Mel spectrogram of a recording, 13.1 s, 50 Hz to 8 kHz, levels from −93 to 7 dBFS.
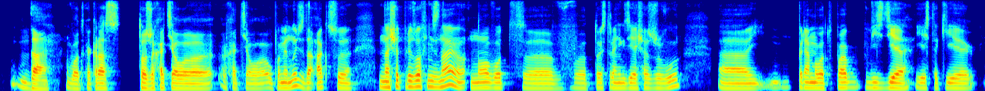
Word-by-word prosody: Да, 115 - +2 0.2
вот 110 -4 -2
как 110 - -6
раз 115 0 +2 0.2
тоже 120 -1 +3
хотел, 115 0 +3
а, 110 0 +2 0.2
хотел, 115 0 -5
а, 115 +2 -2
упомянуть, 125 +5 0
да, 125 0 +2
акцию. 125 -2 -1 0.3
Насчёт 140 +1 +3
призов 150 +1 +4
не 150 - +1
знаю, 145 -1 +3
но 125 +1 +2
вот, 125 0 -2 0.2
э, - - -6 0.6
в 120 -2 -5
той 125 +1 -3
стране, 120 -1 -3
где 120 +1 -1
я 120 - +2
щас 120 +1 -3
живу, 120 +8 -3 0.5
ай, 115 -1 0 0.4
прямо 130 -1 +2
вот 120 0 0
по 130 +1 +1
везде 125 -2 +2
есть 125 -2 -4
такие, 120 -2 -2
120 Hz, 150 wpm, -24 LUFS, 115-130 Hz, 0.6 s, призов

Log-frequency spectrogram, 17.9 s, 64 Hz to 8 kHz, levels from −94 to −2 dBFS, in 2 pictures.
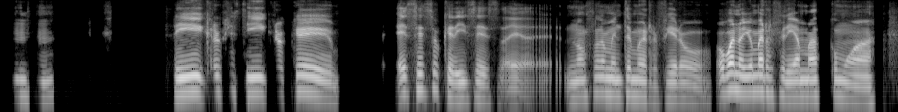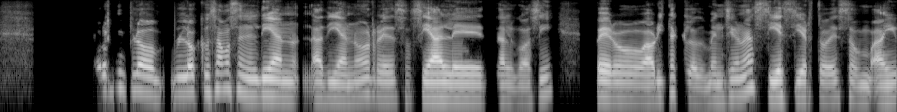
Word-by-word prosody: Ujú. 125 -2 -13 1.2
Sí, 150 +2 +5
creo 155 +1 -2
que 155 - -15
sí, 145 -1 +1
creo 150 - -5
que 145 -8 +4 0.6
es 145 +4 -1
eso 170 +1 -4
que 130 - 0
dices, 115 -2 -4
eh, - - -5 0.3
no 125 +2 -5
solamente 140 -1 -3
me 130 -2 0
refiero 115 -1 -5
o 145 - -2
bueno, 170 -2 +7
yo 150 +1 +2
me 155 - +7
refería 135 -4 -1
más 130 0 +1
como 115 -6 -2
a 100 -1 0 1.2
por 160 - -5
ejemplo, 160 -5 +1
lo 145 +1 +1
que 160 - -7
usamos 175 +1 -1
en 155 - -2
el 135 -1 -1
día 125 -4 +4
a 120 - +2
día, 115 -2 +1
¿no?, 120 +5 -3
redes 120 -2 -3
sociales, 110 -1 +4
algo 105 -1 -4
así, 135 +9 -6 0.4
pero 115 -3 +3
ahorita 120 +7 +1
que - - -13
lo 100 -2 -5
mencionas, 130 - -3
sí 120 - +1
es 125 - +2
cierto 120 -1 -2
eso. 115 -2 -5 0.2
Hay 105 +2 +1
125 Hz, 165 wpm, -26 LUFS, 115-145 Hz, 1.2 s, bueno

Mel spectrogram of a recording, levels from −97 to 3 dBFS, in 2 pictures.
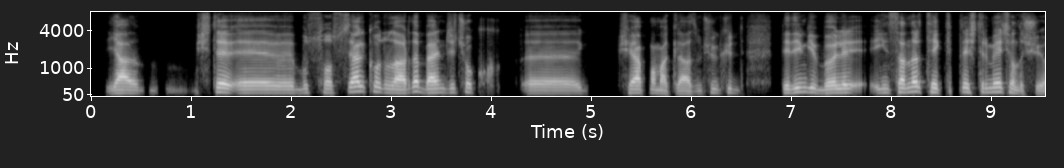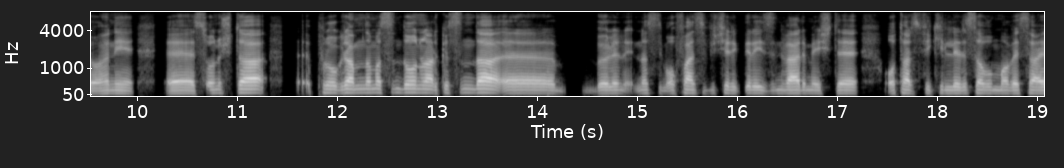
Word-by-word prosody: Ya, 115 -1 +5
ııı, 110 - +1
ııı, 105 - -16 0.5
işte, 150 -2 +3
eee, 125 0 0
bu 135 - -8
sosyal 145 +7 +1
konularda 140 -1 +3
bence 140 +1 +4
çok, 145 +1 -9 0.2
ııı, 110 -1 -4 0.4
şey - - -6
yapmamak 120 -5 +1
lazım. 95 0 -2
Çünkü 130 -2 -12
d - - -30 0.4
dediğim 145 +5 0
gibi 150 -7 -3
böyle 135 +3 +2
insanları 150 +5 +2
tek 150 -3 0
tipleştirmeye 155 +1 -2
çalışıyor. 95 -6 -4
Hani, 105 -1 -3 0.3
eee, 105 0 +3
sonuçta, 130 +2 +4 0.4
eee, 470 - -10
programlamasında 130 +2 0
onun 135 -1 +1
arkasında, 130 +1 +4
eee, 115 -2 +1 0.2
böyle, 115 +9 -3
ne - - -11
nasıl 115 0 -9
diyeyim, - - -6
ofansif 115 -3 -3
içeriklere 115 +1 -5
izin 110 +1 -9
verme, 115 -1 +3
işte, 110 0 -2 0.3
o - - -4
tarz - - -1
fikirleri 110 -1 -5
savunma 110 0 -2
vs. 110 - -11
120 Hz, 140 wpm, -23 LUFS, 110-135 Hz, 0.5 s, Ya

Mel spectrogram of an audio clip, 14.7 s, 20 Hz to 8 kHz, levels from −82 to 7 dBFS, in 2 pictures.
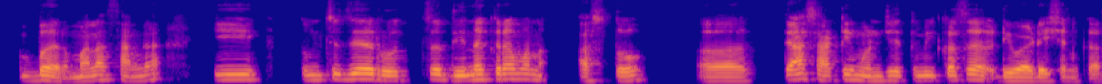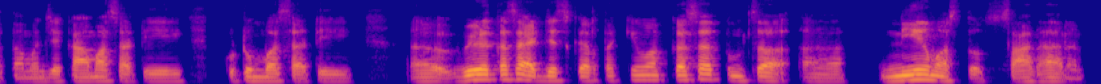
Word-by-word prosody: बरं 115 +2 +3
मला 120 +5 +1
सांगा 110 -4 -3
की 135 0 -3 0.3
तुमचं 130 +2 -3
जे 150 +1 +6
रोजचा 120 +1 0
दिनक्रमन 140 +3 +2 0.3
असतो 110 +4 -2 0.4
अ, - - -8 0.5
त्यासाठी 135 -2 +2
म्हणजे 120 -1 -1
तुम्ही 120 0 -1
कसं 125 +2 +2
डिव्हायडेशन 100 -2 +3
करता 90 0 -6
म्हणजे 90 +1 -7
कामासाठी 100 -1 -3 0.3
कुटुंबासाठी 95 -3 -4 0.4
अ, - - -8
वेळ 100 +8 +4
कसा 140 +1 +4
ॲडजस्ट 110 0 +1
करता 110 +1 -2
किंवा 130 -1 -2
कसा 130 +3 +3
तुमचा 110 -1 0 0.2
अ, 90 -2 -10 0.4
नियम 130 0 +6
असतो 105 -4 -5
साधारण? 95 -2 -4
115 Hz, 125 wpm, -24 LUFS, 100-130 Hz, 0.5 s, जे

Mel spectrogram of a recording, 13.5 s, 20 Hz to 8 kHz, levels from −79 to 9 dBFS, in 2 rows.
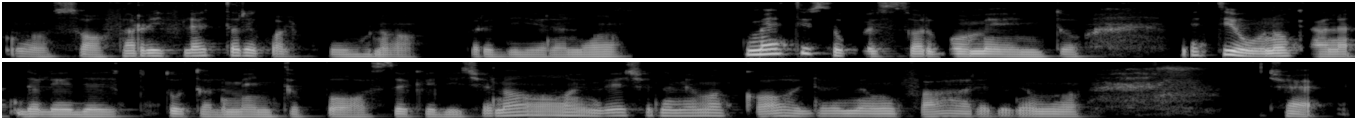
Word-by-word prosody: non 115 -4 -6
so, 115 -1 -3
far 140 +5 -2
riflettere 155 +1 +2
qualcuno 115 -3 -5 0.2
per 115 0 -4
dire, 115 0 -5
no, 120 +1 -1 0.6
metti 245 +5 +8
su 270 - +1
questo 130 -1 -2
argomento, 120 -2 +2 0.5
metti 190 +3 +4
uno 145 0 +7
che 135 - -9
ha - - +2
la 120 0 +2
delle 120 -1 +1
idee 120 0 0
totalmente 120 -2 -2
opposte, 115 +1 -3
che 120 -1 -5
dice: 115 0 -5
"No, 95 - 0
invece 160 - -3
dobbiamo 155 0 -2
accogliere, 135 -1 -3
dobbiamo 135 -1 0
fare, 130 0 -5
dobbiamo" 125 -1 -2 0.9
cioè - - -3
125 Hz, 135 wpm, -23 LUFS, 115-140 Hz, 0.9 s, metti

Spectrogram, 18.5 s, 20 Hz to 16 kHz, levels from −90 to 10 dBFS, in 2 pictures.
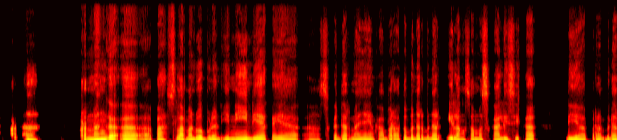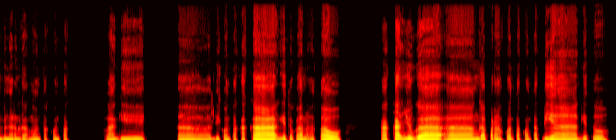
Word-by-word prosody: pernah 165 - -2 0.7
pernah 150 +5 +4
nggak, 120 -9 +7
eee, 115 0 +5 0.2
apa 145 - -3 0.2
selama 115 -1 0
2 115 -1 +5
bulan 110 -2 0
ini 110 +3 0 0.2
dia 125 +2 +3
kayak, 110 -1 -2 0.2
eee, 115 -1 -12
sekedar 105 0 -4
nanyain 110 +1 -2
kabar 105 +3 -5
atau 130 +3 -5
bener-bener 130 -1 -1 0.2
ilang 130 +1 +1
sama 130 0 -4
sekali 115 +3 -4
sih 135 - -8
Kak? 160 0 -1 0.5
Dia 110 -1 +2 0.2
per - - -12
bener-bener 105 0 -2
nggak 105 -1 -8
ngontak-ngontak 105 0 -9 0.6
lagi, 105 0 -4 0.8
eee, 110 0 -3
dikontak 105 0 -8
Kakak 135 -3 +6
gitu 110 0 -4
kan 120 +1 0
atau 120 +1 +4 0.7
Kakak 110 +5 +2
juga, 115 0 +6 0.4
eee, 110 0 +2
nggak 105 -1 -1
pernah 105 0 -4
kontak-kontak 105 0 -8
dia, 135 -2 +1
gitu? 125 +1 -5
115 Hz, 135 wpm, -23 LUFS, 105-130 Hz, 0.8 s, nggak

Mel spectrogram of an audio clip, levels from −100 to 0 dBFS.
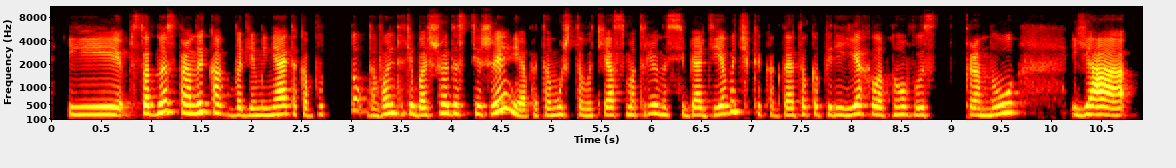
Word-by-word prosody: И 220 0 +3
с - - -18
одной 245 +4 +5
стороны, 270 -2 +3
как 260 -5 -2
бы 210 +2 -2
для 200 0 -4
меня 205 +3 +3
это 230 -1 -5
как 205 -3 -7
бу 225 +4 -11 0.3
ну, 330 0 -6
довольно-таки 235 +5 -1
большое 215 +4 +1
достижение. 245 - 0
Потому 195 +4 -5
что 215 0 -7
вот 190 -1 -9
я 210 -1 +2
смотрю 215 +4 -5
на 215 - -5
себя 210 0 -3
девочкой, 235 +6 -2
когда 205 -3 -4
я 200 - -2
только 215 +2 -7
переехала 215 +1 0
в 205 - -29
новую 215 -1 -2 0.4
страну. 210 +7 -1 0.5
Я 210 -1 +6
220 Hz, 170 wpm, -23 LUFS, 205-245 Hz, 0.5 s, Я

